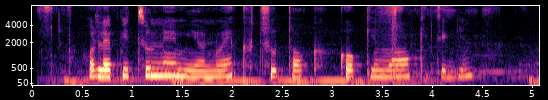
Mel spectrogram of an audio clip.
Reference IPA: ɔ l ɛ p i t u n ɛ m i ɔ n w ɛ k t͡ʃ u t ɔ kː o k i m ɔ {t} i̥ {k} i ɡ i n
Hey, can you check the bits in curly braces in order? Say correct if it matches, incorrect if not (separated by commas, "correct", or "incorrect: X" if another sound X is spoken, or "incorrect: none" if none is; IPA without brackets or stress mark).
incorrect: k, incorrect: t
